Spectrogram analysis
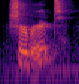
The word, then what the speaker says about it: sherbet: So it's spelled sherbet, but I've always said sherbet. Like technically it's S-H-E-R-B-E-T, which would be sherbet or like sherbet, but I've always called it sherbet.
